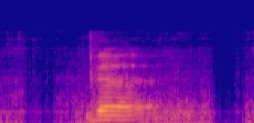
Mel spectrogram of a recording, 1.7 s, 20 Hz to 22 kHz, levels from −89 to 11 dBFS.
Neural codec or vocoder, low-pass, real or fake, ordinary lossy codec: codec, 16 kHz, 4.8 kbps, FACodec; none; fake; none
